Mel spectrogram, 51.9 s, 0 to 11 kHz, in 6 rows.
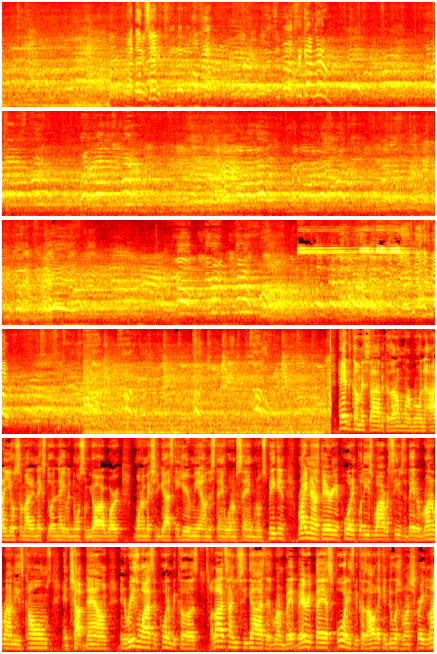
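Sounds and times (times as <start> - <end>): music: 0.0 - 2.2, 27.6 - 32.6
people talking and calling out: 0.0 - 32.6.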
